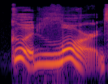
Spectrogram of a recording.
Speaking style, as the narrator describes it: said, and choked on his coffee

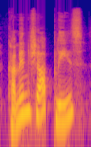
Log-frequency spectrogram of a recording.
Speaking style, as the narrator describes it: said Sai Fong

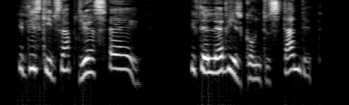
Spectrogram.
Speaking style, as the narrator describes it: exclaimed

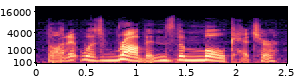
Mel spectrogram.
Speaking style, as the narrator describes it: growled Jog

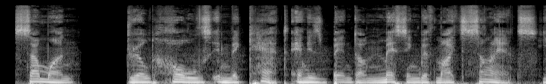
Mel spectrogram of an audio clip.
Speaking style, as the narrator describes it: he snarled

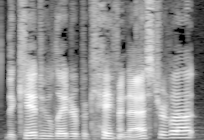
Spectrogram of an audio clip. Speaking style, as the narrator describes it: exclaimed McBride with a fond smile

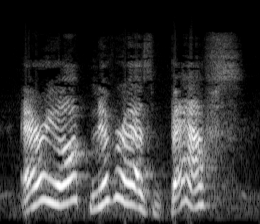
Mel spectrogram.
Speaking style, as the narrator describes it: she squeaked

